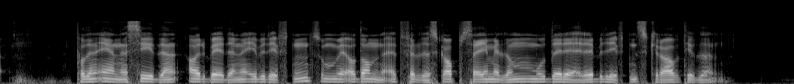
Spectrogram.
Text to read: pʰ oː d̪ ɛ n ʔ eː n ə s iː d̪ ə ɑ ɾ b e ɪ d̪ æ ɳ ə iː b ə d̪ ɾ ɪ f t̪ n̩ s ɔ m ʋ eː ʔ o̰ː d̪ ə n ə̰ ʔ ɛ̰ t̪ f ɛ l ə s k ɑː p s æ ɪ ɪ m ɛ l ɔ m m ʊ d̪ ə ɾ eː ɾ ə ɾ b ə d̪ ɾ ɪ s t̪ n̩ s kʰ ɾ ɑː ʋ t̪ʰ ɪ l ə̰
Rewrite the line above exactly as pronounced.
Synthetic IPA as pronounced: pʰ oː d̪ ɛ n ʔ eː n ə s iː d̪ ə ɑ ɾ b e ɪ d̪ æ ɳ ə iː b ə d̪ ɾ ɪ f t̪ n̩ s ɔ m ʋ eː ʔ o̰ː d̪ ɑ n ə̰ ʔ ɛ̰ t̪ f ɛ l ə s k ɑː p s æ ɪ ɪ m ɛ l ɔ m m ʊ d̪ ə ɾ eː ɾ ə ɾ b ə d̪ ɾ ɪ f t̪ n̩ s kʰ ɾ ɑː ʋ t̪ʰ ɪ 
